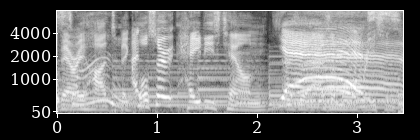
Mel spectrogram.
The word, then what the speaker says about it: Hadestown: even know because it's it's based on like Greek mythology and that's Hades right I would think so and also they say Hades town a lot during the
